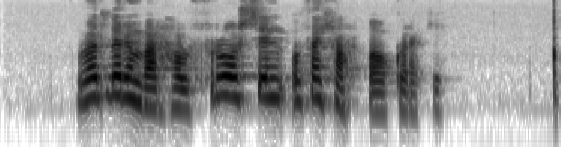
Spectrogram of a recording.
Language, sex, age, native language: Icelandic, female, 50-59, Icelandic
